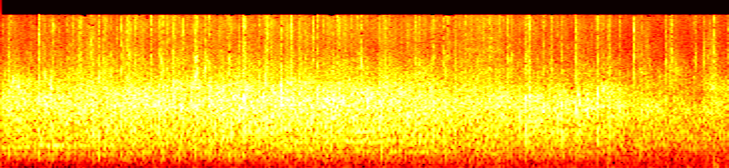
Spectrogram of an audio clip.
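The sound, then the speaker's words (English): A crowd applauds steadily for a head teaching fellow coming up on stage as a course wraps up, a dense, sustained wash of clapping that holds at a fairly even level before easing off slightly near the end. No voices stand out. “So a huge round of applause, and a bouquet, if we could,”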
